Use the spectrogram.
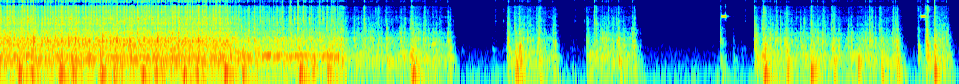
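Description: A sewing machine works a blanket stitch on a decorated gift card holder. It opens with a long, steady run of rhythmic stitching, then gives several short bursts separated by pauses.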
